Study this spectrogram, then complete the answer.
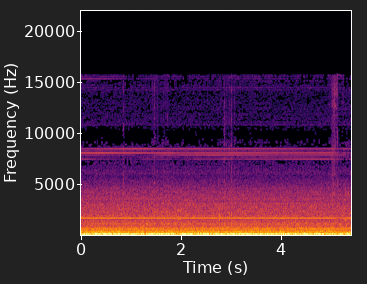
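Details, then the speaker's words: Trane XC95m gas furnace after a technician's fix for a PS2 pressure-switch error that had blocked gas flow: blower motor starts and runs with a steady low rumble and faint hum, the inducer noise is gone; normal running. "as you can here there's the blower motor actually initiating and we just don't hear that inducer anymore so that's beautiful"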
